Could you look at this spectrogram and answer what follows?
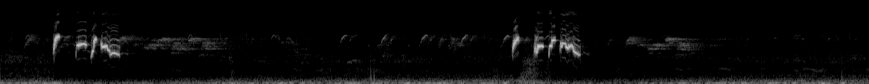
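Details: Song of a caged Red-whiskered bulbul from Thailand, used to stir up other caged birds: two bright warbling phrases of four or five fluty notes, about four and a half seconds apart, with soft background twitters between.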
